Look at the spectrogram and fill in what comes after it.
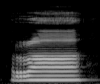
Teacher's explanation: ra harekesi üstün olduğu için kalın okunur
